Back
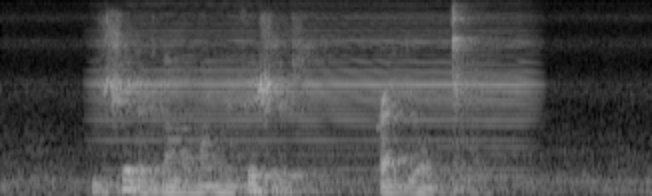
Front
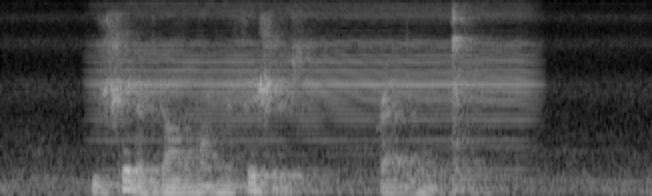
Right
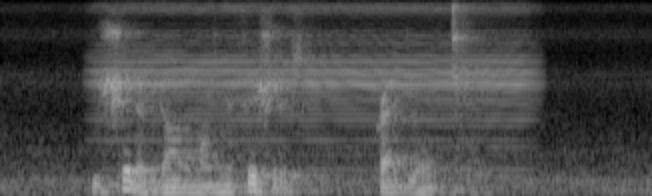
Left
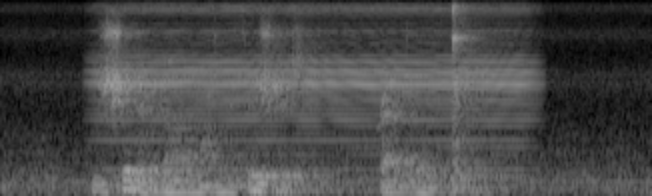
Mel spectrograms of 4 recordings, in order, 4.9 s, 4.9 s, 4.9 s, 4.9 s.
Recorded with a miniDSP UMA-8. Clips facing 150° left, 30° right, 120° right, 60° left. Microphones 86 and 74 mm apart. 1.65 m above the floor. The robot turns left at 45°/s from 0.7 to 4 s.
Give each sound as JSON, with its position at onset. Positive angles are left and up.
{"t": 0.7, "sound": "a man speaking", "azimuth_deg": -60, "distance_m": 0.6}
{"t": 3.4, "sound": "a microwave", "azimuth_deg": 20, "distance_m": 0.8}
